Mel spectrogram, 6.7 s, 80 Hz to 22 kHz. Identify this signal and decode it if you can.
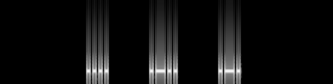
Morse code, heard as a keyed tone, about 19 wpm, 700 Hz. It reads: H L R
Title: 114 Lesson 19e - Letter w - Three Characters 20wpm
